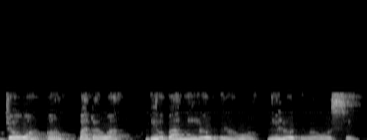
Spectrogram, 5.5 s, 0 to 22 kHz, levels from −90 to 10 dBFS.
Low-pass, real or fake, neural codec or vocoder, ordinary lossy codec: 7.2 kHz; fake; codec, 16 kHz, 16 kbps, FunCodec, trained on LibriTTS, 50 frames a second; none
